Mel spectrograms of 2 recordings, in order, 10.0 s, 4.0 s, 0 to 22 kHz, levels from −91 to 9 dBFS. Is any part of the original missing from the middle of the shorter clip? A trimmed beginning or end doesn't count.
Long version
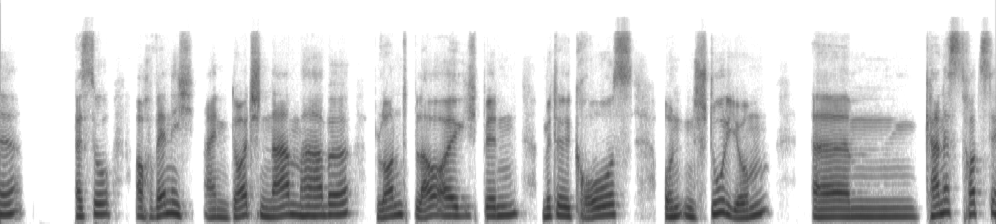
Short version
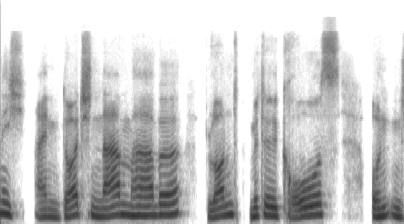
yes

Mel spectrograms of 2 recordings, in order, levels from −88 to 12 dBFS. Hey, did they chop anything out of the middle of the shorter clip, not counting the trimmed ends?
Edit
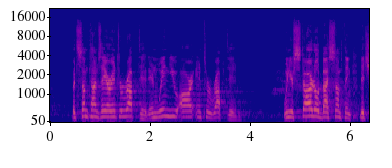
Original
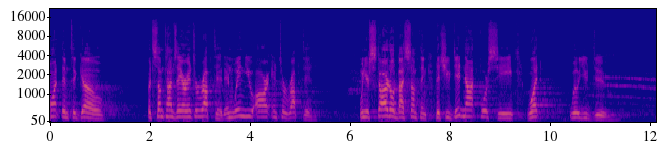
no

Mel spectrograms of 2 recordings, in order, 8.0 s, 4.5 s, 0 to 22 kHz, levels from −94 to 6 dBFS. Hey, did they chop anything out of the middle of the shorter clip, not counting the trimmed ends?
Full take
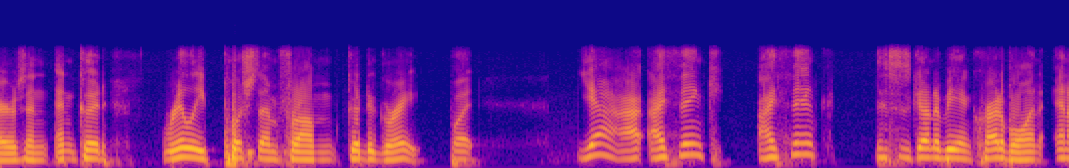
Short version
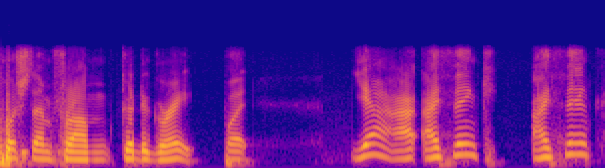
no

